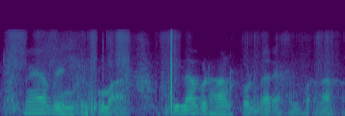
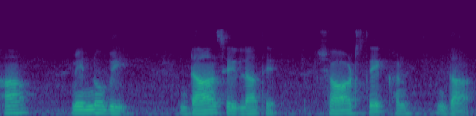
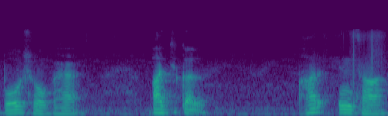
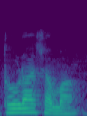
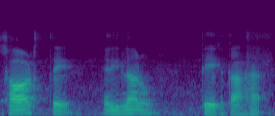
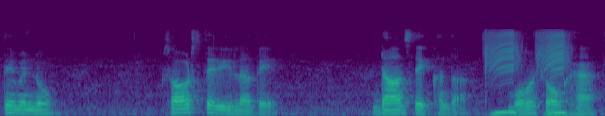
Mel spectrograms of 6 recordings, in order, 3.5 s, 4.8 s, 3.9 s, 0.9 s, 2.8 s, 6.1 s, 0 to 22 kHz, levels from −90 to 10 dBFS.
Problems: none marked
